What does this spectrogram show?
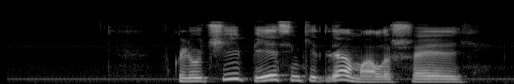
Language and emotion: Russian, sad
